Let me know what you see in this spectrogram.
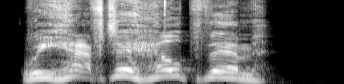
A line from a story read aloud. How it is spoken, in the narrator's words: Garin shouted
